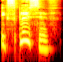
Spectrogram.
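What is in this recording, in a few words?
"explosive", English, British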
